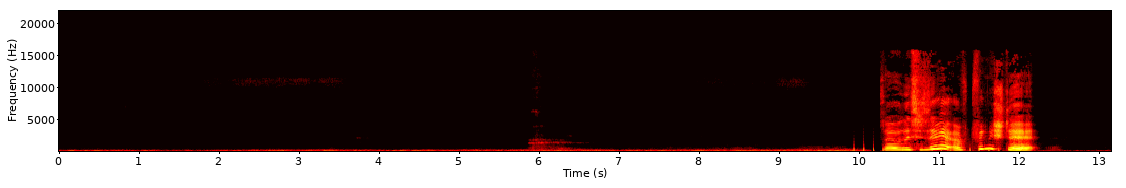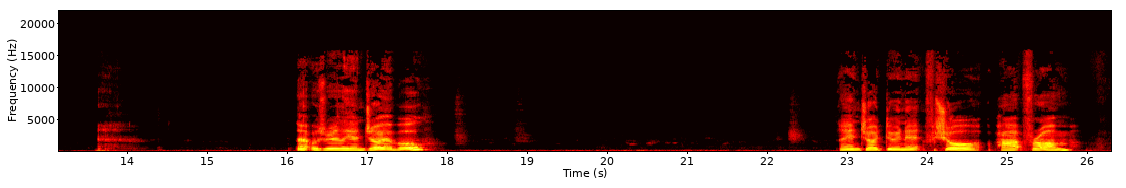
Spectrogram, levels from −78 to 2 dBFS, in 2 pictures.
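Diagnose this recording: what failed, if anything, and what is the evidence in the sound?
A train of clicks runs from 9.94 to 11.76 s. About fifteen near-identical ticks arrive at a steady 8.3 per second. They peak roughly as loud as the sound itself. The likely cause is interference pickup in the analogue wiring, or a faulty connection or power supply injecting repeated pulses.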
